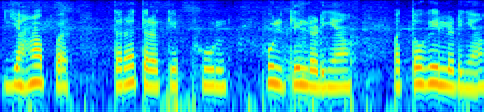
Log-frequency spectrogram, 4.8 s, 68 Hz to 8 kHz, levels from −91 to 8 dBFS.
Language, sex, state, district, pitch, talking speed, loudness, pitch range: Hindi, female, Uttar Pradesh, Budaun, 210 Hz, 150 wpm, -26 LUFS, 205-230 Hz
